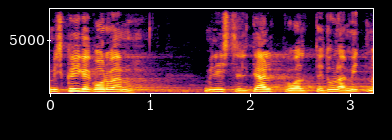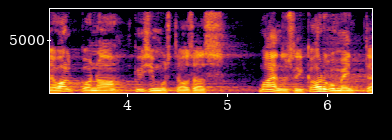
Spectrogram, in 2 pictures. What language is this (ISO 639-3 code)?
est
